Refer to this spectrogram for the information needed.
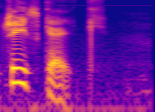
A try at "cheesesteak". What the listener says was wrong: Cheesesteak, you mean? You said cheesecake. No, it's cheesesteak, not cheesecake.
